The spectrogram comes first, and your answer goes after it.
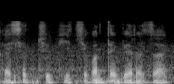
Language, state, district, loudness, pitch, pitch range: Kokborok, Tripura, Dhalai, -21 LUFS, 90 Hz, 85-95 Hz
